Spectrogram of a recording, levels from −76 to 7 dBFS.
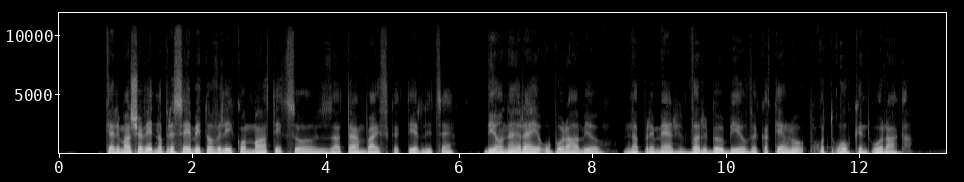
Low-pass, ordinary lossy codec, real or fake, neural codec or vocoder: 10.8 kHz; none; fake; codec, 24 kHz, 0.9 kbps, WavTokenizer, medium speech release version 1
